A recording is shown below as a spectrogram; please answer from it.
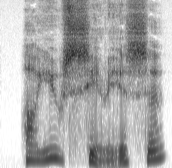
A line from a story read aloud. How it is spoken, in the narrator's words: said in a small whisper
